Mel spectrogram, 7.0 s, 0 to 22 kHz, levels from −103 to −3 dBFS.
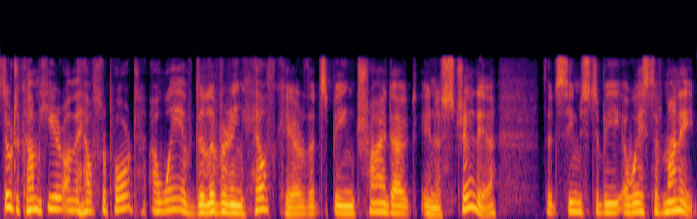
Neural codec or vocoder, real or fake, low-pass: none; real; 7.2 kHz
